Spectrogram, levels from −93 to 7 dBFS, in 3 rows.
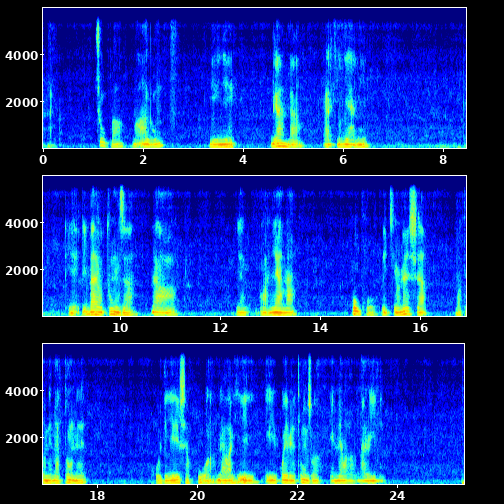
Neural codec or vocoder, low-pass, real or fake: codec, 24 kHz, 3 kbps, HILCodec; 5.4 kHz; fake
